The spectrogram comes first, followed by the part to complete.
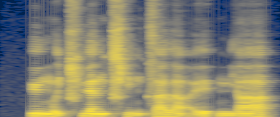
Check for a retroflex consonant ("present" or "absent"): absent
